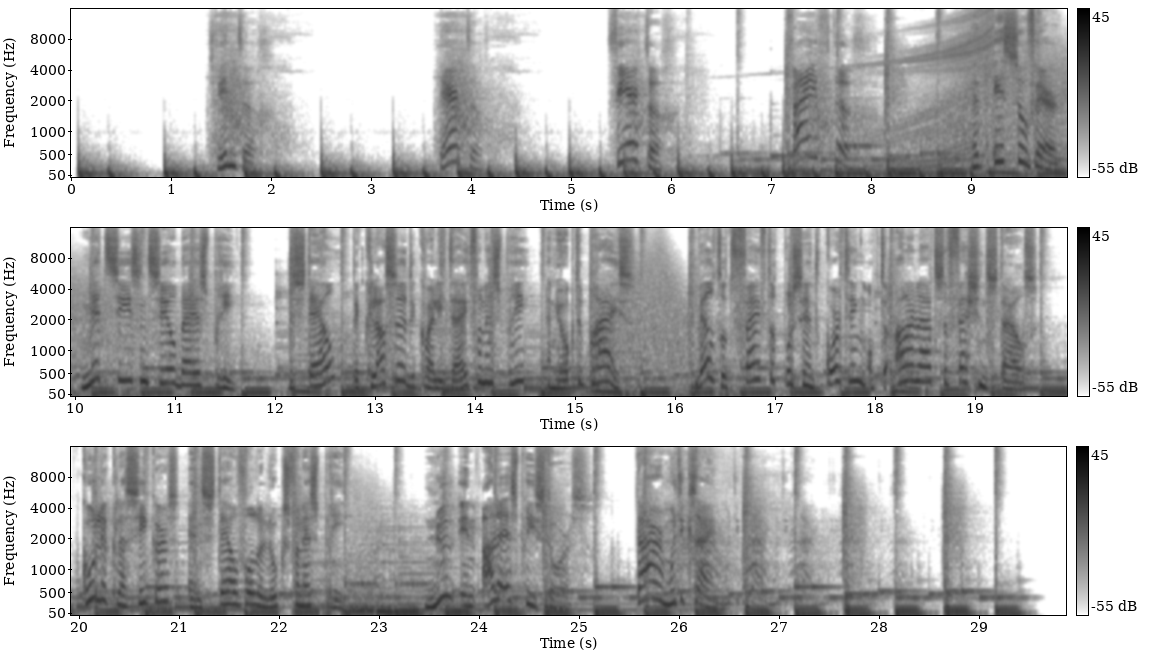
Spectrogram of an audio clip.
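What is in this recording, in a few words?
spot Dutch; esprit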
